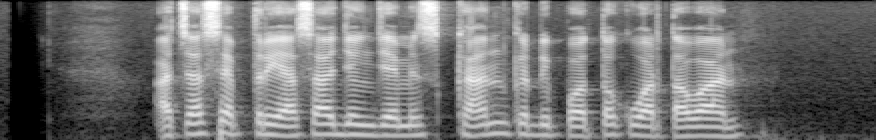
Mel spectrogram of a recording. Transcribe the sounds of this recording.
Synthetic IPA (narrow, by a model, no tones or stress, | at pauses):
ʔa̰t͡ʃasɛp̚t̪ɾiasad͡ʒɨŋd͡ʒɛmiskankɨrdipɔt̪ɔkuwart̪awan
